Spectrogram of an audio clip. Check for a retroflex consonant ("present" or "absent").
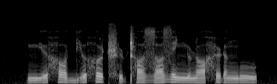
present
